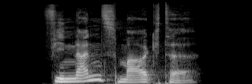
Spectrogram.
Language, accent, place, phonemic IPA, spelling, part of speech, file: German, Germany, Berlin, /fiˈnant͡sˌmaʁktə/, Finanzmarkte, noun, De-Finanzmarkte.ogg
- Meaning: dative singular of Finanzmarkt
